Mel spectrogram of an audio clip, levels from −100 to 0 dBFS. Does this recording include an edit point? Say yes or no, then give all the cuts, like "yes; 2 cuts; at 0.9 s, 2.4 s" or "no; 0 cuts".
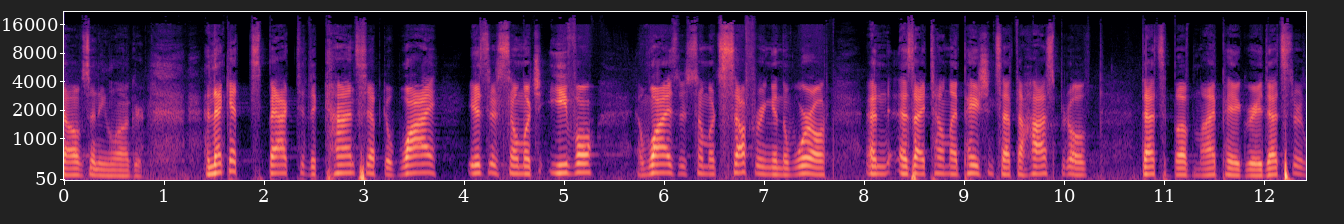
yes; 1 cut; at 1.2 s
